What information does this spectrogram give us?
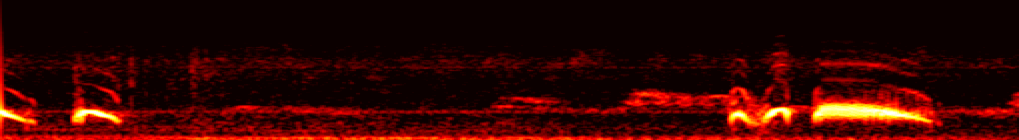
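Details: Spotted dove song used as a lure to draw answers from other doves: a short, rising-falling coo opens, then quiet, then two quick notes lead into a longer, drawn-out coo near the end.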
